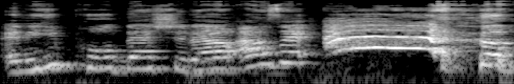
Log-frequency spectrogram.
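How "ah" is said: very high, loud cartoon shriek; cartoon scream. Speaker seeing the mouse pulled out, cartoon scream. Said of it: "Like the fucking cartoon scream for mice".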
